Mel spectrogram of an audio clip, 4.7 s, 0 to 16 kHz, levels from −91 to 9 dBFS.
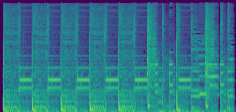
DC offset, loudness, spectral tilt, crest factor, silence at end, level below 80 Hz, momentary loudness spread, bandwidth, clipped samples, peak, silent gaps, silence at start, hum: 2%; -18 LUFS; -4 dB/octave; 18 dB; 0 s; -26 dBFS; 4 LU; 15 kHz; under 0.1%; 0 dBFS; none; 0.05 s; none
